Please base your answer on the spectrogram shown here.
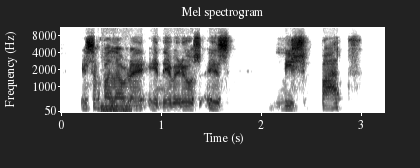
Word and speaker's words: mishpat: La primera ocasión que se dice esta palabra, que significa, esa palabra en hebreos es mishpat, mishpat, M-I-S-H-P-A-T, mishpat, eh, significa propiamente un veredicto.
